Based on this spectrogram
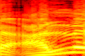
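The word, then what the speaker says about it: Alan: 앨런 스미스를 알란 스미스. 알란 스미스. 알란 스미스. 이게 근데 생각해 보면은 영국식 발음으로 생각한다면 알란이 맞을 수도 있어요.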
